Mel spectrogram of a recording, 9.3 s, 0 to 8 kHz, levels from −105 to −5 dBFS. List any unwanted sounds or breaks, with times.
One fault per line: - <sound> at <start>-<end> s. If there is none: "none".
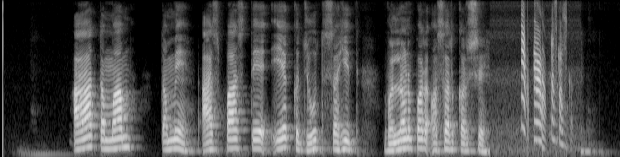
- chirp at 7.8-8.6 s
